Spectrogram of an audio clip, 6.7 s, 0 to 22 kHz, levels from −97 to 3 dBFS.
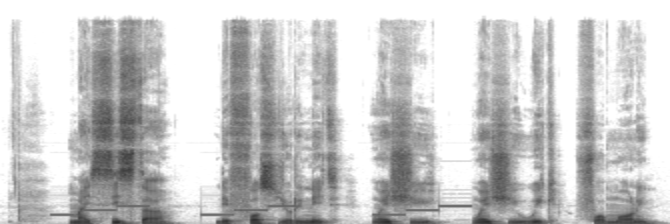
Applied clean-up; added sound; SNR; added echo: none; Telephone; 18 dB; none.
